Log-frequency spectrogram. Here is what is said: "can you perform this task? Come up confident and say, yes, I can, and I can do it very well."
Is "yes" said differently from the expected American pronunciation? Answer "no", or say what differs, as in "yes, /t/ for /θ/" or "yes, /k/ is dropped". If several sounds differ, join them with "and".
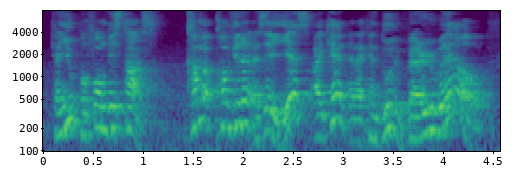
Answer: no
